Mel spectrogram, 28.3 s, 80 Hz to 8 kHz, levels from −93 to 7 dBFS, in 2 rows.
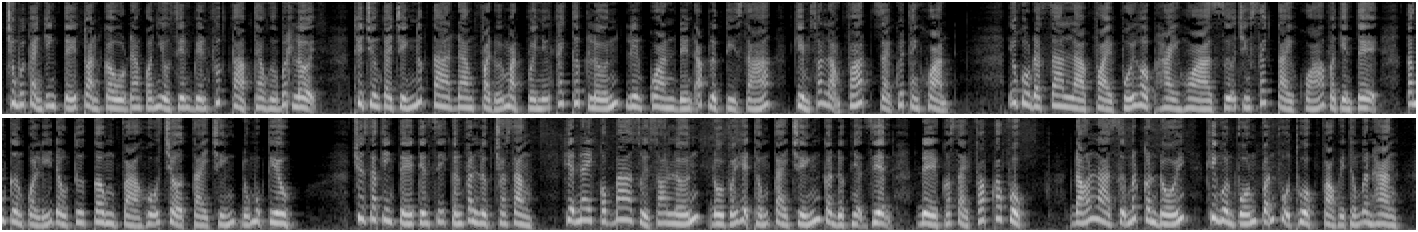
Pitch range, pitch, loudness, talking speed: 195-245 Hz, 205 Hz, -24 LUFS, 280 wpm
